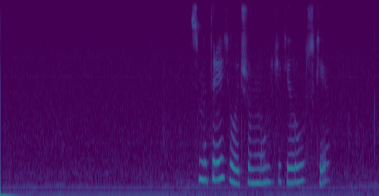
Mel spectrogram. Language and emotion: Russian, sad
